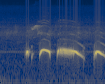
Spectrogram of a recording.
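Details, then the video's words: Spotted dove lure cooing, intended to get other doves to respond: a quick double note, then an arched coo, a long falling coo, and a final sliding coo, soft and mellow. "Bikin Derkuku Nyaut Bunyi"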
